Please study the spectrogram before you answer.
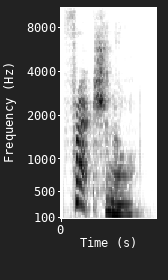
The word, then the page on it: fractional: British English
